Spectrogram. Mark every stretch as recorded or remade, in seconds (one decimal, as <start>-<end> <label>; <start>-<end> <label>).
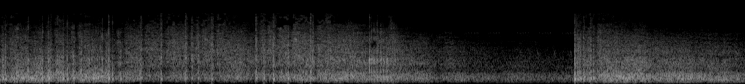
0.0-0.6 recorded; 0.6-1.3 remade; 1.3-3.4 recorded; 3.4-4.3 remade; 4.3-7.5 recorded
